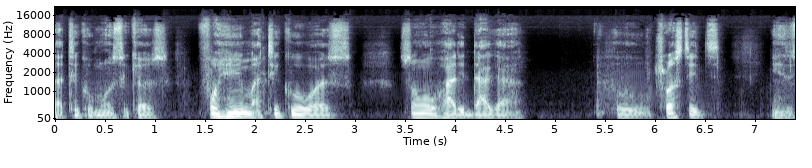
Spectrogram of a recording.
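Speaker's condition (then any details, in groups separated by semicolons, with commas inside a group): No condition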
